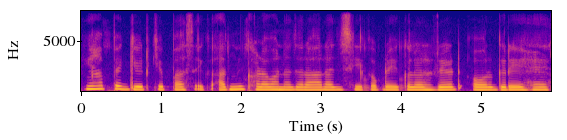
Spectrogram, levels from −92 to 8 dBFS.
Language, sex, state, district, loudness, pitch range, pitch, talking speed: Hindi, female, Jharkhand, Palamu, -14 LUFS, 240-255 Hz, 245 Hz, 205 wpm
